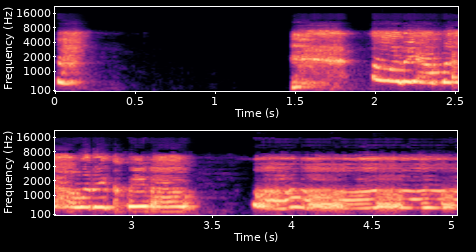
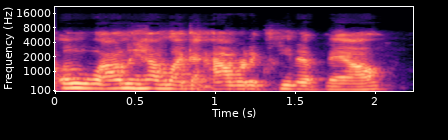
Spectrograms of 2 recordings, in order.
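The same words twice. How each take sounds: First: High-pitched, hammed-up mock wail; fake crying. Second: Said in the usual way. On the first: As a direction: bawl it out in pretend sobs. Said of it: "I'm not really crying".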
